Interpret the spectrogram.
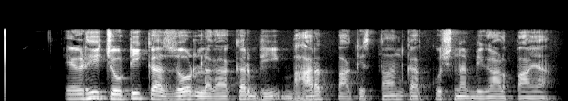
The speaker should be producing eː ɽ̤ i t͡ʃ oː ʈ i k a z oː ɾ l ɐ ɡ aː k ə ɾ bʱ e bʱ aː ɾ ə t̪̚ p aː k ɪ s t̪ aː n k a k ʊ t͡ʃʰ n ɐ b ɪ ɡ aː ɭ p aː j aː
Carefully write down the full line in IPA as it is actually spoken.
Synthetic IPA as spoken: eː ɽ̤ i t͡ʃ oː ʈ i k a z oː ɾ l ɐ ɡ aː k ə ɾ bʱ i bʱ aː ɾ ə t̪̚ p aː k ɪ s t̪ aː n k a k ʊ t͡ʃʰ n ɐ b ɪ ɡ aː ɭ p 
